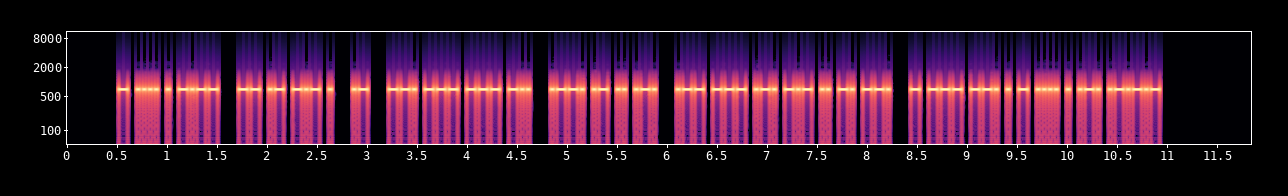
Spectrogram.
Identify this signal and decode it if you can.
Morse code, heard as a keyed tone, about 37 wpm, 700 Hz. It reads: THEY MAKE A GOOD PAIR WORKING TOGETHER.
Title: Sentences from Top 1200 Words 40wpm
